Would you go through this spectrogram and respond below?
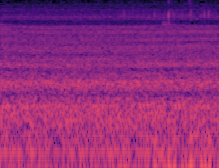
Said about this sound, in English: Here, listen. Can you hear that? Oh, wait. That's my fan. Oh, yeah, I haven't heard my computer do that yet.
